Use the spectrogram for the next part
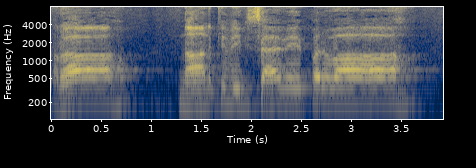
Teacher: ਰਾਰੇ ਦਾ ਕੰਨਾ ਲੰਮਾ ਤੇ ਔਂਕੜ ਛੋਟਾ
